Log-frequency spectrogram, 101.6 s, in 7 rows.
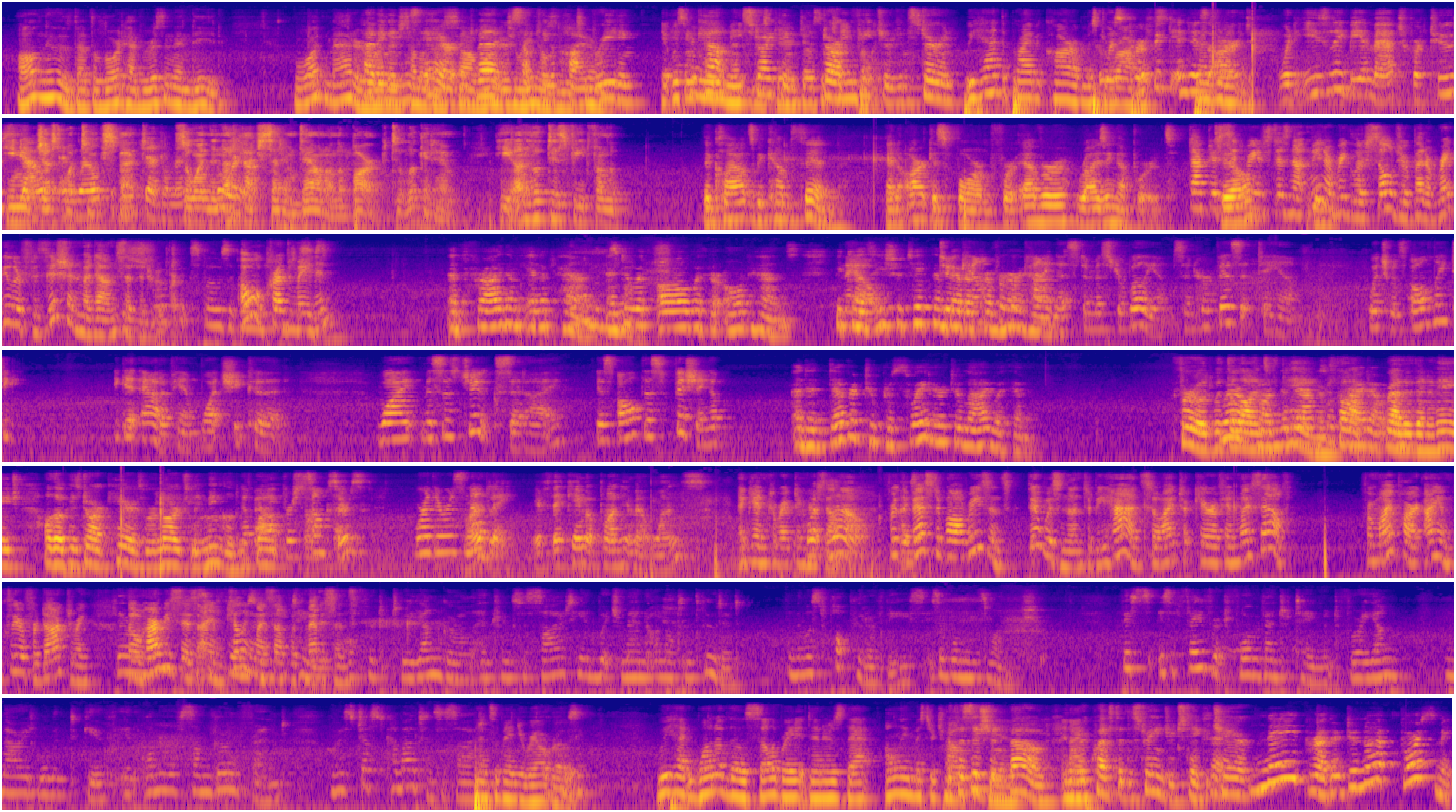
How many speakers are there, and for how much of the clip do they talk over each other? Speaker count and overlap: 10, about 31%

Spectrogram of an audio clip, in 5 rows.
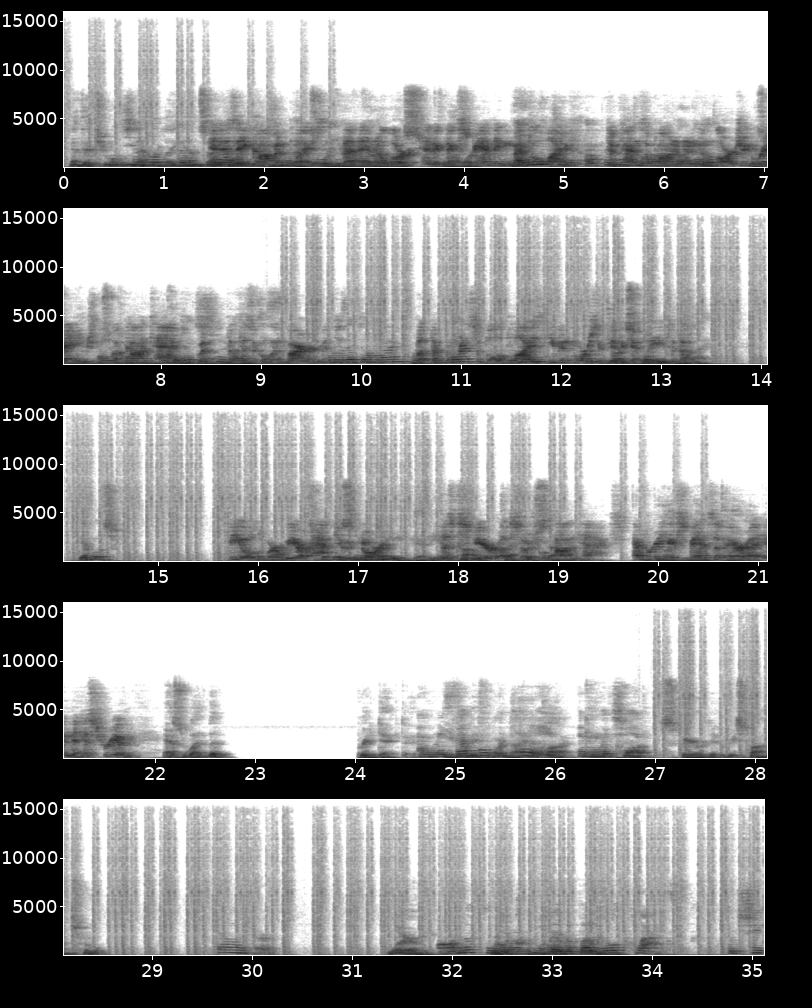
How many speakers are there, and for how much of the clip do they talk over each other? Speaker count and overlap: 3, about 62%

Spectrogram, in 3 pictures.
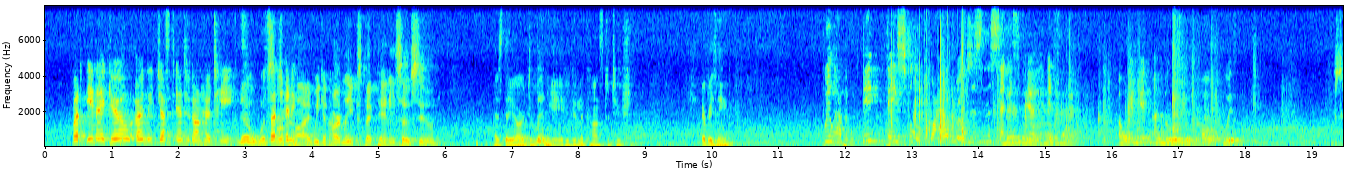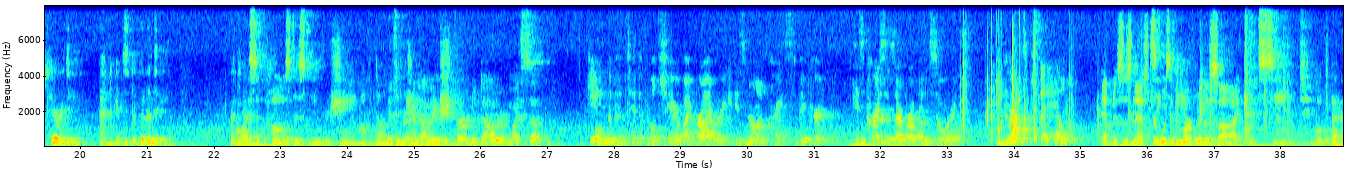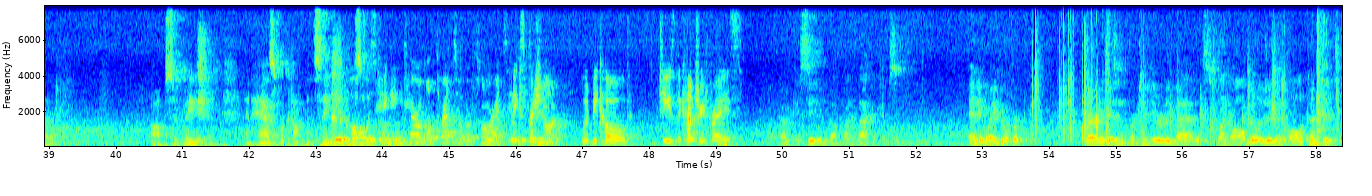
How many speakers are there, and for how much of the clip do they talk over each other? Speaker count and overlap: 8, about 12%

